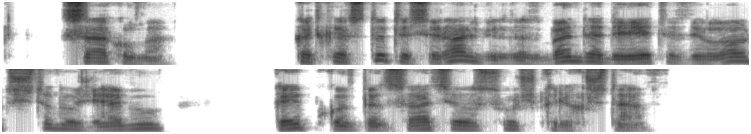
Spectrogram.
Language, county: Lithuanian, Marijampolė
